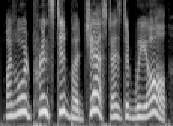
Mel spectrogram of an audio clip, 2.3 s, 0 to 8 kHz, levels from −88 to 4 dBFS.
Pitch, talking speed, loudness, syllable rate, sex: 270 Hz, 260 wpm, -14 LUFS, 5.2 syllables/s, female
